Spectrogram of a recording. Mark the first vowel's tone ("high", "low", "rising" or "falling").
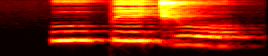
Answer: high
